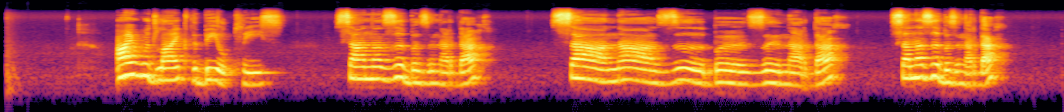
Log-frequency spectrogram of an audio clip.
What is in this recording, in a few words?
Khakas I'd like the bill please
